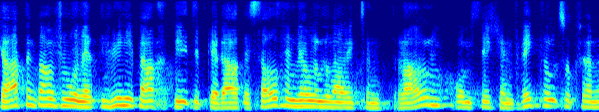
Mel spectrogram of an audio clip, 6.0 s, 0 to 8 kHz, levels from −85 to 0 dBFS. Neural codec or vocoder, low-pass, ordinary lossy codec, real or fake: codec, 16 kHz, 1 kbps, FreqCodec, smaller model; none; none; fake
